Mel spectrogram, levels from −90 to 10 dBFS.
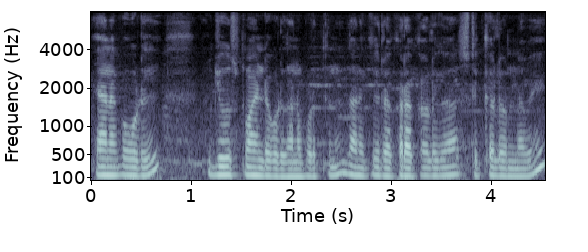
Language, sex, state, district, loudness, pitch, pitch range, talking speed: Telugu, male, Telangana, Hyderabad, -17 LUFS, 140 Hz, 135-145 Hz, 120 wpm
